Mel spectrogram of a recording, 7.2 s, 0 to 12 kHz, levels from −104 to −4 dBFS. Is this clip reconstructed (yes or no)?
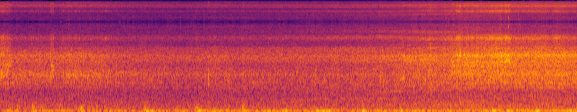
no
